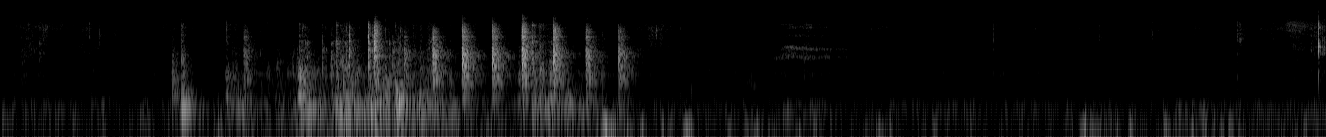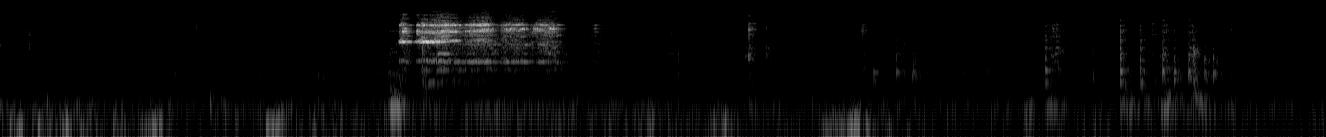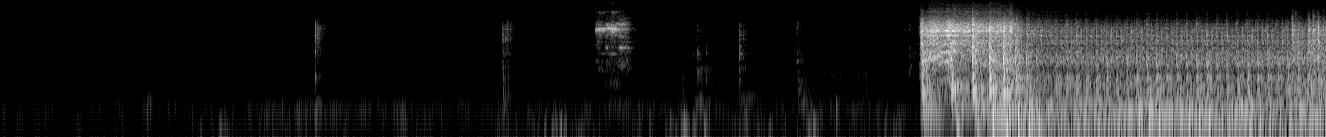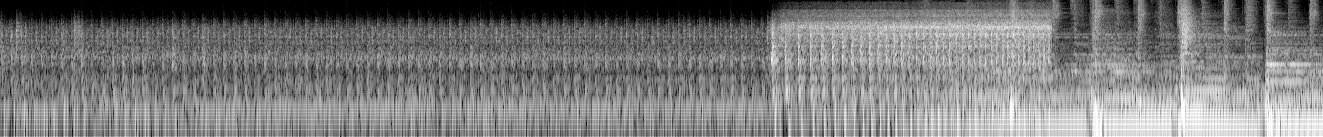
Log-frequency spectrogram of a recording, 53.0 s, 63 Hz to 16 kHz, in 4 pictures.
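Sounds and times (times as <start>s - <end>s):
sawmill engine pulsing: 35.8s - 52.9s.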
